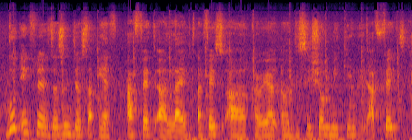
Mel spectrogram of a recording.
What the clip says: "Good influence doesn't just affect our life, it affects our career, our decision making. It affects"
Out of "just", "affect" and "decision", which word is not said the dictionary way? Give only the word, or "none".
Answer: decision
